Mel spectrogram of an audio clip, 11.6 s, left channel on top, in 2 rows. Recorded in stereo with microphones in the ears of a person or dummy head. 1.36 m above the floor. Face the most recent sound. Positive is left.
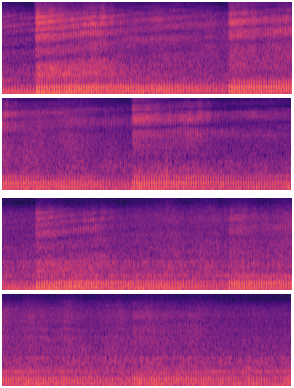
turn(degrees=45)  # may be behind; listen again after turning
